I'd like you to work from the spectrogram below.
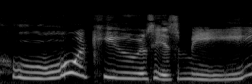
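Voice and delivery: high, very slow cat voice; defiant kitten. A narrator's reading. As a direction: draw it out as a haughty cat. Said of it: "asked the kitten defiantly".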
